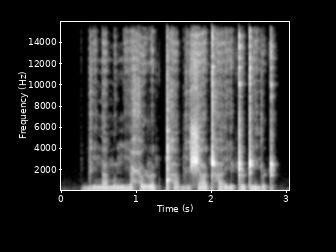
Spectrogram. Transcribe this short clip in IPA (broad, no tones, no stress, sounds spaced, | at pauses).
b i n a m ɵ ŋ i ħ ɵ ɭ a ʈ ǃʰ a b i ʃ a ʈʰ a ɾ i ʈ ɵ ʈ i j ɵ ʈ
